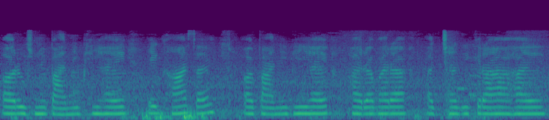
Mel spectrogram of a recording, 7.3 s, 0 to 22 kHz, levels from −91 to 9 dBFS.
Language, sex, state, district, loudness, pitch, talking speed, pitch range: Hindi, female, Chhattisgarh, Kabirdham, -30 LUFS, 220 Hz, 140 wpm, 215-220 Hz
